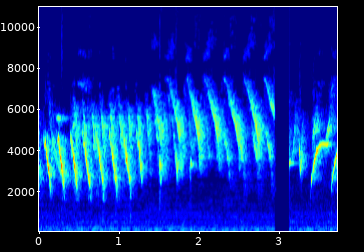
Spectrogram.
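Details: Champion singing canary pours out a rapid series of descending swept notes, about three per second, then a brief gap and rising whistled slurs.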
